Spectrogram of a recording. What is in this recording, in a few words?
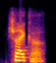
"shicker", Indian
